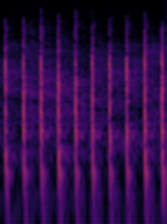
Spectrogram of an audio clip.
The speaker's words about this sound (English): It's going to come to your front door. There's going to be a knock at midnight.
